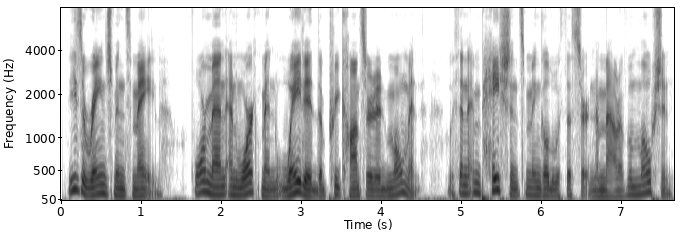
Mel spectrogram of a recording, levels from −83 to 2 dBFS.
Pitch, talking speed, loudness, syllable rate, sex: 120 Hz, 155 wpm, -19 LUFS, 5.9 syllables/s, male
